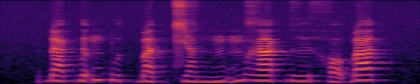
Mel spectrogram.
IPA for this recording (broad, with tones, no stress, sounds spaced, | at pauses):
ɗ a˨˩ k̚ l ə̰˧˥ m ɓ u˨˩ t̚ ɓ a˨˩ t̚ t͡ɕ a̤˨˩ n m o̰˧˥ m ɣ a˦˥ k̚ ɣ ɨ˨˦ h ɔ˧˩ ɓ a˦˥ t̚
